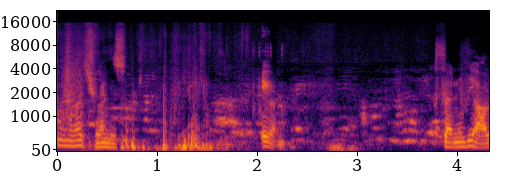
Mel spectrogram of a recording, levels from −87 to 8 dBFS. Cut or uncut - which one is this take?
uncut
